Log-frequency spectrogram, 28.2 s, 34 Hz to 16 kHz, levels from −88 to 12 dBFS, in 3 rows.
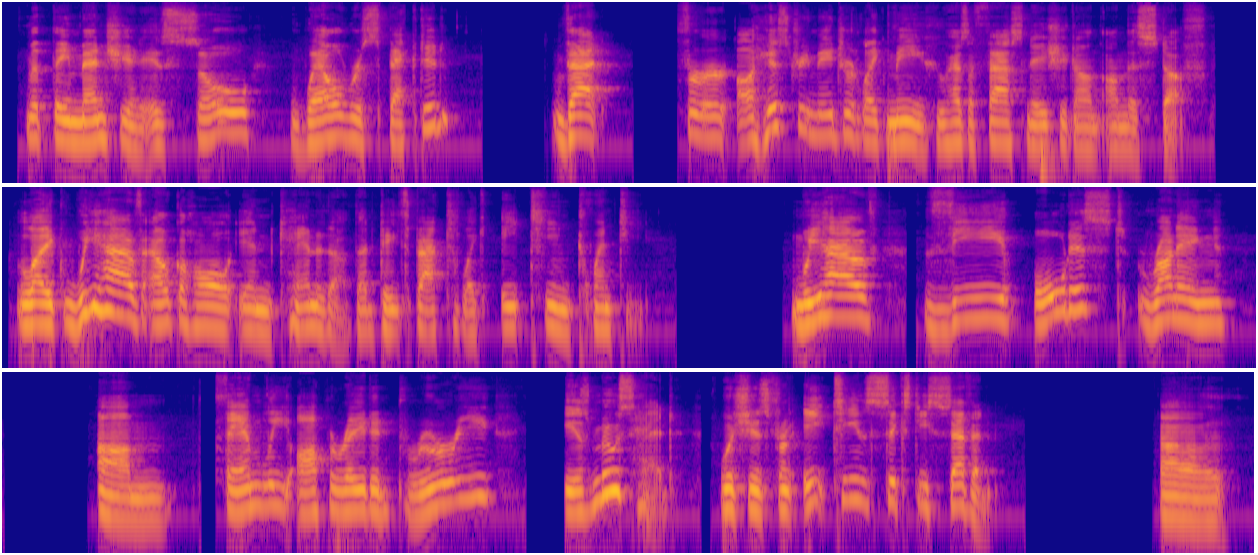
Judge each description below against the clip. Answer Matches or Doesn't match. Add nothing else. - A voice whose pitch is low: Doesn't match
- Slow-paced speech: Matches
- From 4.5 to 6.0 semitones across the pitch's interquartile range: Matches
